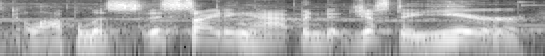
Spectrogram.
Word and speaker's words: Gallipolis: Village of Gallipolis Ohio not sure if I'm pronouncing that right but I think it's galopolis this sighting happened at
